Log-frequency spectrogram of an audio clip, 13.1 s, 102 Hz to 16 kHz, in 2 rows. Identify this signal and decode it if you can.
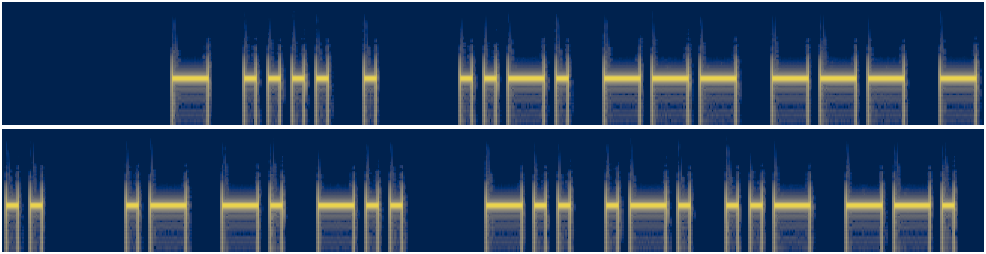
Morse code, heard as a keyed tone, about 15 wpm, 700 Hz. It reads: THE FOOD AND DRUG
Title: Sets of 5 Words 15wpm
